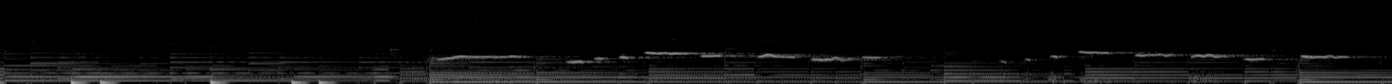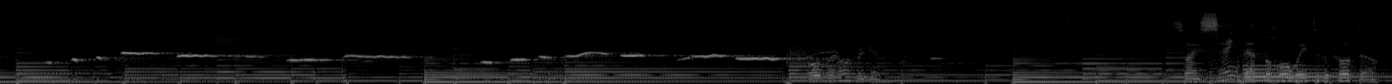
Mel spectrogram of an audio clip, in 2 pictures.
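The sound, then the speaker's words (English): A voice whistles an imitation of birds chirping, with short rising, chirp-like phrases repeated over and over above steady, sustained instrumental chords, ending in a brief busier flourish. “But I stopped for a second, and I listened to what the birds were chirping away.”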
